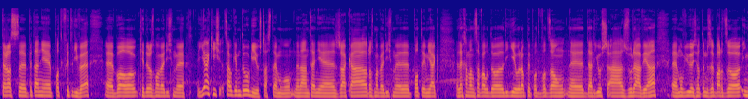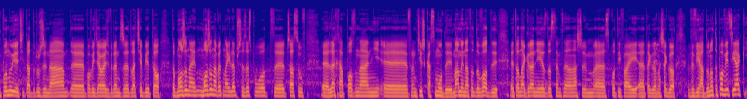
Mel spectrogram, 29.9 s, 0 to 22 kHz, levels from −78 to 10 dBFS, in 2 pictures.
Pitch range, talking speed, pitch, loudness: 135-155 Hz, 150 wpm, 145 Hz, -18 LUFS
